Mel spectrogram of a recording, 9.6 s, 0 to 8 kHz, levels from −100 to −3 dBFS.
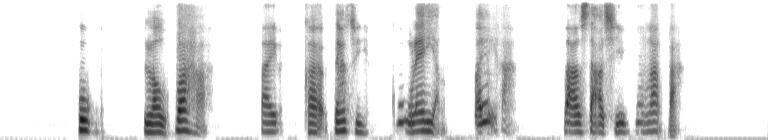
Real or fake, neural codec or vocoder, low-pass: fake; codec, 16 kHz in and 24 kHz out, 0.4 kbps, LongCat-Audio-Codec, four codebook decoder; 7.2 kHz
